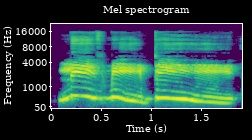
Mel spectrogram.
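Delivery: high, very slow drawn-out mock plea; hammed-up boy's retort to his nanny. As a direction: stretch it out like a put-upon kid. Boy retort in retold scene.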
